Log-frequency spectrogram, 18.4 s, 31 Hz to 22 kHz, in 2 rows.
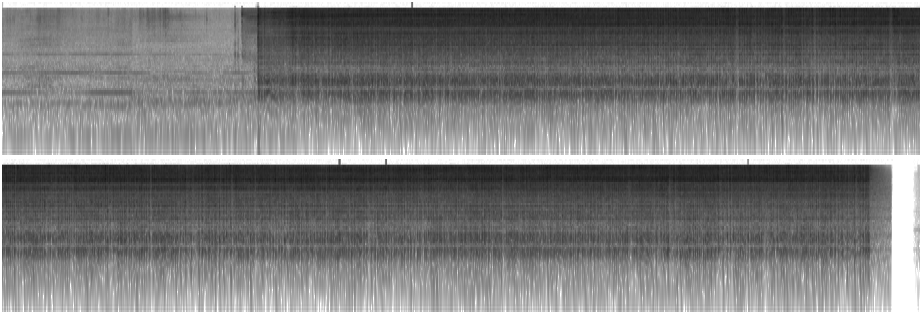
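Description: MIG spool-gun arc welding 10-gauge aluminum with 0.035-inch 4043 wire under 100% argon: a steady, loud sizzling arc that starts abruptly about two and a half seconds in, after a quiet low hum, and cuts off sharply just before the end.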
